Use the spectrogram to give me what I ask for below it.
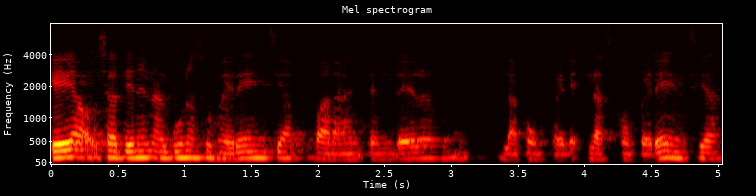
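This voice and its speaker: He talks at a fairly slow pace. His intonation is monotone and flat. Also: medium pitch for a man. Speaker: anatomy professor. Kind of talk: lecture.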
